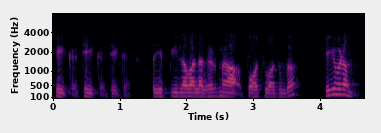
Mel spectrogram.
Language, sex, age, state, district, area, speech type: Hindi, male, 45-60, Madhya Pradesh, Bhopal, urban, conversation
